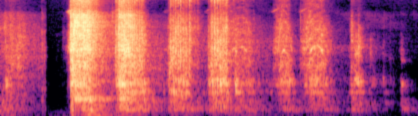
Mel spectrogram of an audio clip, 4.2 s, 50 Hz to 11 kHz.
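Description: A hand ratchet loosens 9/16 hanger bearing bolts under a Ford F-250 during transmission removal, giving a series of loud, close rasping clicks in quick strokes with short pauses between them.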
